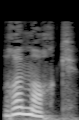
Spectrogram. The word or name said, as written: remorque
